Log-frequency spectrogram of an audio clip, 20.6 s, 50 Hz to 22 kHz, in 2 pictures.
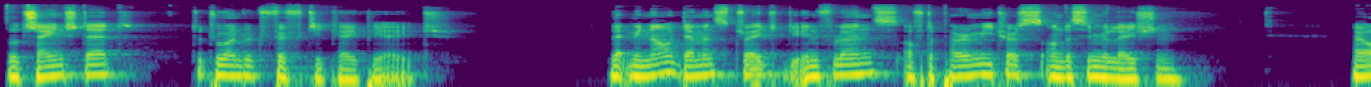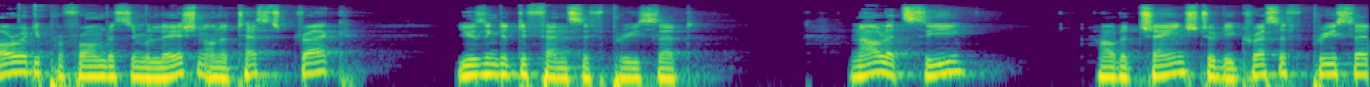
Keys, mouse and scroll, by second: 10.5 click.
